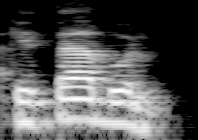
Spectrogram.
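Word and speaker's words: كتاب: Hadza kitabun. Nah, hadza kitabun. Nah, tanya-nya harus panjang ya, Bi. Kitabun. Heeh. Hadza kitabun. Jadi, ada huruf alif setelah ta.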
